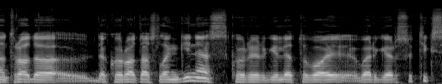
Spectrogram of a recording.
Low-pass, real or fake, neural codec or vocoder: 14.4 kHz; fake; vocoder, 44.1 kHz, 128 mel bands every 512 samples, BigVGAN v2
